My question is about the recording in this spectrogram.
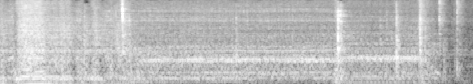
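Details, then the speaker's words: AEG Electrolux coffee machine that hums and won't make coffee; steady, laboured motor hum with a few clicks, likely not the pump but nearer the motor; brew unit seized out of position, straining the motor. "такое гудение натужно и что это может быть трудно решить но скорее всего это не помпа а что-то ближе двигателю"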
